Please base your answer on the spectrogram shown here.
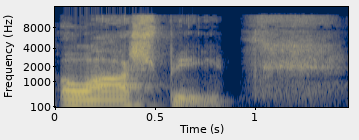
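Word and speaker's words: Oahspe: pronounced Oashpi.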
